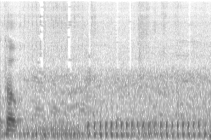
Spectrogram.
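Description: Small motorbike engine running with a fast, even putter that comes in about a second in.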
